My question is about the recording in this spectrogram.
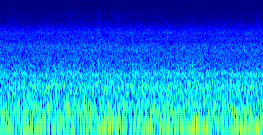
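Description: Steady outdoor background noise with a faint constant hum, no distinct events.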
